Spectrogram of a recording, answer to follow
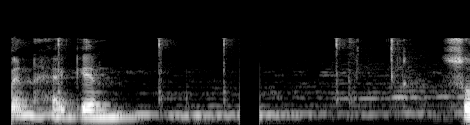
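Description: A brief bit of voice, then a few faint, scattered clicks as a mark is drawn onto the on-screen slide, over a low steady hum.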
